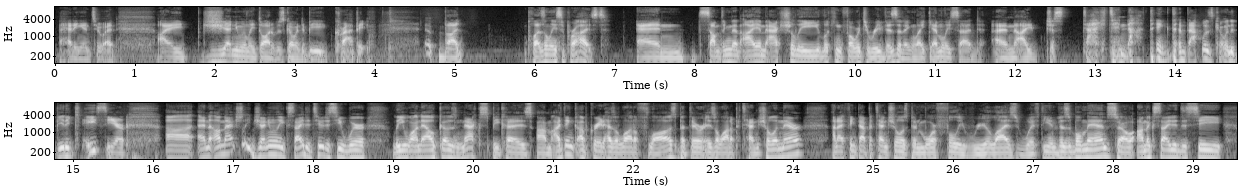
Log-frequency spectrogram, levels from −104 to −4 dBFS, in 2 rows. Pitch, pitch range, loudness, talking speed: 105 Hz, 95-120 Hz, -22 LUFS, 195 wpm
